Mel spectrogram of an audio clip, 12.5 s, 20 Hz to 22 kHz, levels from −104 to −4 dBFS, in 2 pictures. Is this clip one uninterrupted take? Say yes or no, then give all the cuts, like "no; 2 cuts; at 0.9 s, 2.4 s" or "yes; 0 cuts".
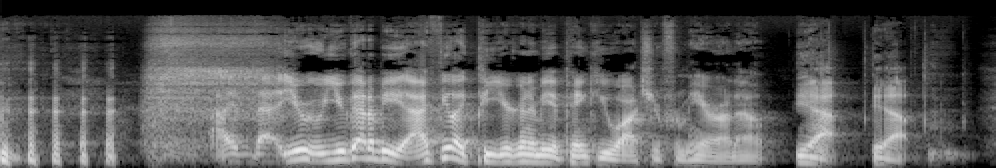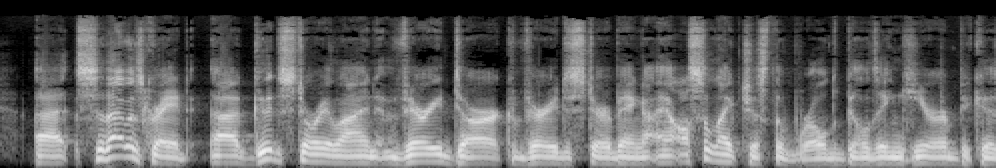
yes; 0 cuts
